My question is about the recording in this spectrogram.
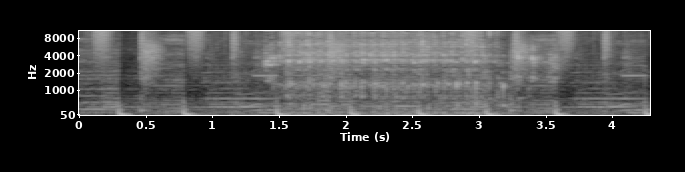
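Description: A hip-hop backing beat with regular kick-drum strokes throughout. For about two seconds in the middle it is joined by the water of a glass bong bubbling as a hit is drawn through it.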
